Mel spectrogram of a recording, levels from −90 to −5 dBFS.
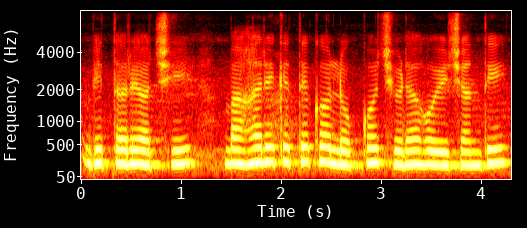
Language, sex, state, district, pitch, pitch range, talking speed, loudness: Odia, female, Odisha, Nuapada, 205 Hz, 195-220 Hz, 95 wpm, -13 LUFS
